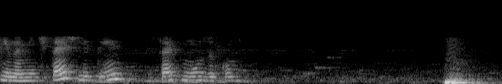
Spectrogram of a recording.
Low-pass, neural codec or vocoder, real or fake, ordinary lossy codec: 3.6 kHz; none; real; Opus, 64 kbps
